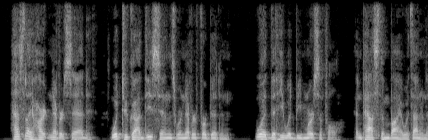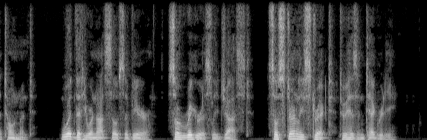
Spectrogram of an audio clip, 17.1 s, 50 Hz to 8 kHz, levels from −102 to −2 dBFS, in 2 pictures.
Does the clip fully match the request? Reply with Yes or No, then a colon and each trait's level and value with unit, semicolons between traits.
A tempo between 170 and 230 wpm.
No: average, 160 wpm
